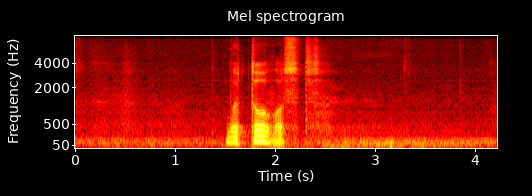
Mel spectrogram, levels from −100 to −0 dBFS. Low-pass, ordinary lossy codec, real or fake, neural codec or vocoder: none; none; fake; codec, 16 kHz, 0.8 kbps, ZipCodec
